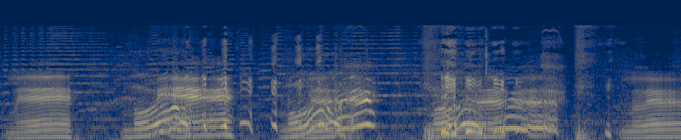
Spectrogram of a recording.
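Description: Drawn-out, wavering moo-like calls of a cow, a series of loud calls separated by short gaps, heard alone without talk.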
